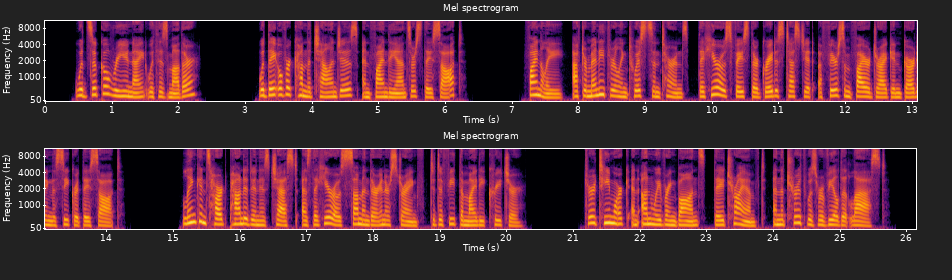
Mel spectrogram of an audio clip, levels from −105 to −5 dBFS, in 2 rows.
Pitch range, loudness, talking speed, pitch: 170-220 Hz, -23 LUFS, 165 wpm, 190 Hz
